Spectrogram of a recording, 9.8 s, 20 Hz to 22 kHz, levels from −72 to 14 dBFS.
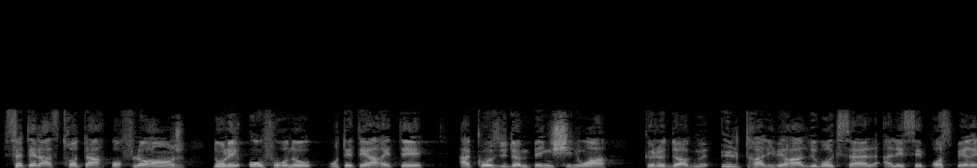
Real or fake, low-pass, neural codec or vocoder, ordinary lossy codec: real; none; none; none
